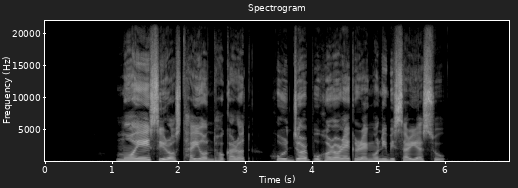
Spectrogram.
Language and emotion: Assamese, sad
